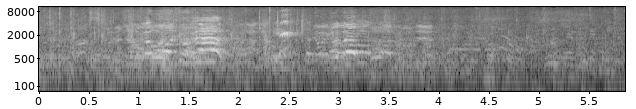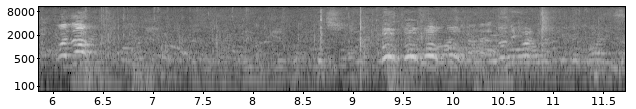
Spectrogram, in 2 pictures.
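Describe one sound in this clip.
Young men shout loudly to each other outdoors.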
